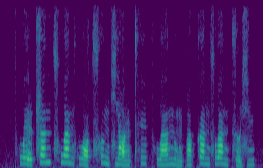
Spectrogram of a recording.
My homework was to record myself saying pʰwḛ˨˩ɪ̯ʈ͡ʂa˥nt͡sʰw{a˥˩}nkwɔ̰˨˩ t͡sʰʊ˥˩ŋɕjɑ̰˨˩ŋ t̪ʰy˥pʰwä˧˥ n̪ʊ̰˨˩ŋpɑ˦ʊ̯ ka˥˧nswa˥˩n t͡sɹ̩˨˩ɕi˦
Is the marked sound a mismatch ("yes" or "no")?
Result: no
